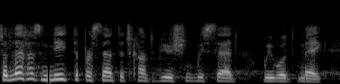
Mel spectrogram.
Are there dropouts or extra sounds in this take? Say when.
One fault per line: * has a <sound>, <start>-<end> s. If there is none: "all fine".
* has a dropout, 0.5-0.5 s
